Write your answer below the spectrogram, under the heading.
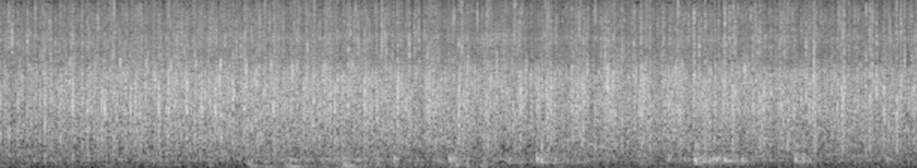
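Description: A large audience applauding: a steady, dense wash of many hands clapping after a speech.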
